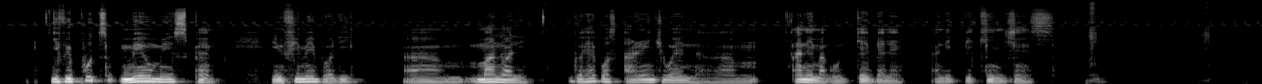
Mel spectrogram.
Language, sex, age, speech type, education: Nigerian Pidgin, male, 15-29, spontaneous, tertiary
